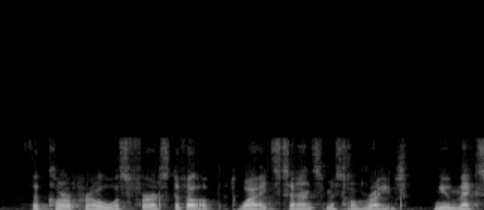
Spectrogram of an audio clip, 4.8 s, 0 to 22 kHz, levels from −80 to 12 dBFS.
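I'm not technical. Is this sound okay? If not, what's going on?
No, there are two kinds of fault.

The first is a loud pop. A sudden electrical jolt, likely from a plug, switch, static discharge or a glitch in the playback hardware, got added on top of the recording. You hear it as a single sharp pop, clearly louder than the speech, at 1.59 to 1.61 seconds, just before "developed at", and again at 4.01 to 4.03 seconds. The speech carries on underneath each one.

The second is a short stall from a late packet. This audio travelled over an internet call, which sends sound in small chunks, and twice a chunk arrived late. While waiting, the receiving end stretched the last bit of sound to fill the gap, then continued where it left off, so nothing is lost. Just after "developed at", at 2.56 to 2.60 seconds, a sound is held about 22 milliseconds too long, and at 2.79 to 2.84 seconds about 28 milliseconds too long.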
